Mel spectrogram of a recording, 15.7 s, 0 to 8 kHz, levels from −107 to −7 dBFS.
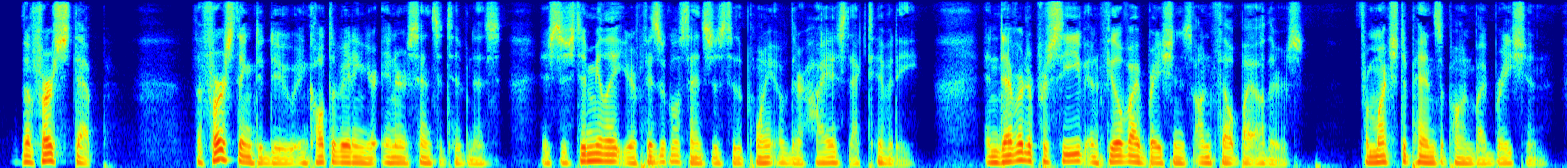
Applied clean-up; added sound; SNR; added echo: neural mask model DeepFilterNet 3.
